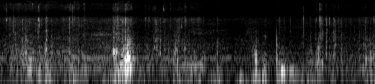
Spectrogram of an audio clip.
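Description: Honey bees buzzing at night while a colony is moved into another hive, a faint, steady insect drone with scattered soft knocks and rustles and one slightly louder bump in the middle.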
